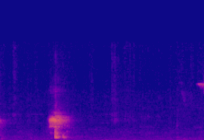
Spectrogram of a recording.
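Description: A single short bird chirp about half a second in, over a faint background.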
